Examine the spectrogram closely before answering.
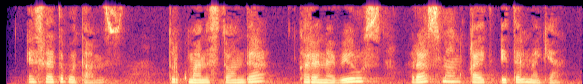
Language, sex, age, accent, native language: Uzbek, female, 18-24, Toshkent shahri, Uzbek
